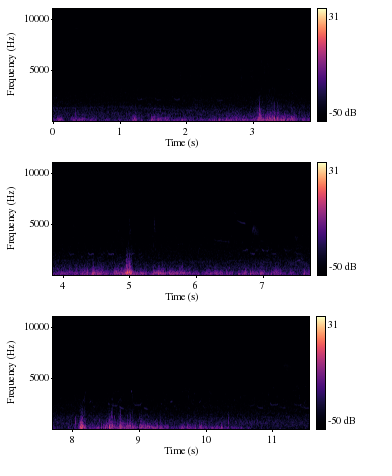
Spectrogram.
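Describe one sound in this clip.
Wind gusts across open ground.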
